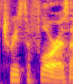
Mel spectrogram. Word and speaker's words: Teresa Flores: So that's why it's interesting we're using Teresa Wilson, because I only know her online as Teresa Flores.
